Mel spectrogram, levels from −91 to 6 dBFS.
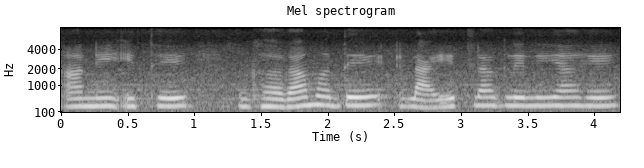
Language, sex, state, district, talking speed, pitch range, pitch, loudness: Marathi, female, Maharashtra, Gondia, 85 wpm, 230-250 Hz, 240 Hz, -14 LUFS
